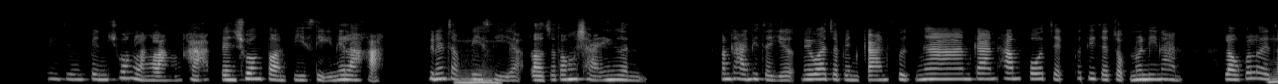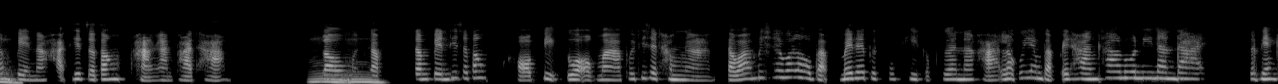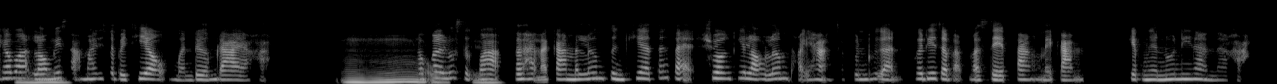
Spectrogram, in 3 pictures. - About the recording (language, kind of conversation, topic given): Thai, advice, ฉันควรทำอย่างไรเมื่อรู้สึกโดดเดี่ยวเวลาอยู่ในกลุ่มเพื่อน?
- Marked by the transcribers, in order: none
